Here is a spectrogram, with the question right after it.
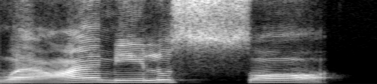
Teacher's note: hati-hati tidak kepanjangan lus ya, tapi langsung wa 'amilus so ya, langsung ke tasdidnya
